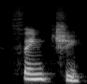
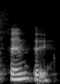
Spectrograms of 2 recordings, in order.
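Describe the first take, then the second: First: The final vowel sounds like 'ee'. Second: The final vowel sounds like 'eh'. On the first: This is how people in the north say it. "ele tem uma variação que é para o som de I" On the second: This is how people in the south say it. "o pessoal lá do sul, né? Fala sente"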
